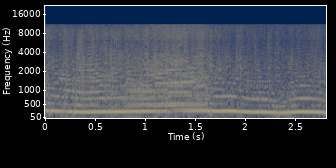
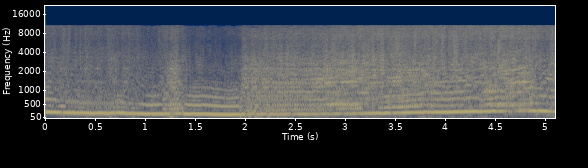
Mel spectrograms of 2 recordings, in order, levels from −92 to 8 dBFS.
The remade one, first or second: second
